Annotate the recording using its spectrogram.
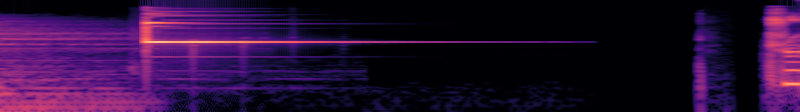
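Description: A single bright chime from a TV channel's logo ident, struck just under a second in and ringing out and fading over about two seconds, after the tail of a music sting dies away.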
